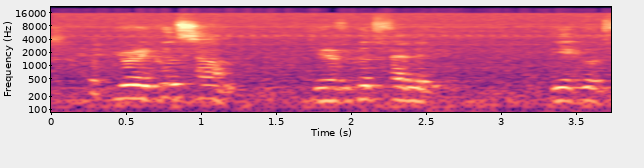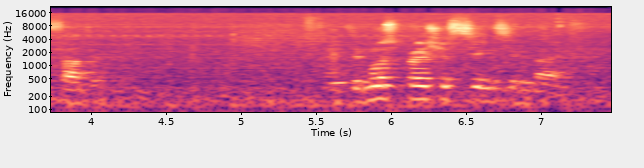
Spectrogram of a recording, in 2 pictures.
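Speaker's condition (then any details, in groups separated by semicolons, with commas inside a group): No condition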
